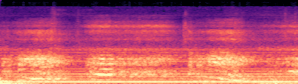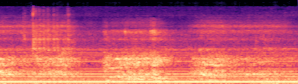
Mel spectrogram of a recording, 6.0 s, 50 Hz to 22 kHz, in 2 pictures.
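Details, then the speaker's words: Infant with stridor from airway obstruction, audible at a distance: rapid, harsh, noisy breaths at about 60 a minute caused by turbulent airflow through a narrowed airway. "Y ese es el famoso estridor con el que pueden llegar los niños."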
